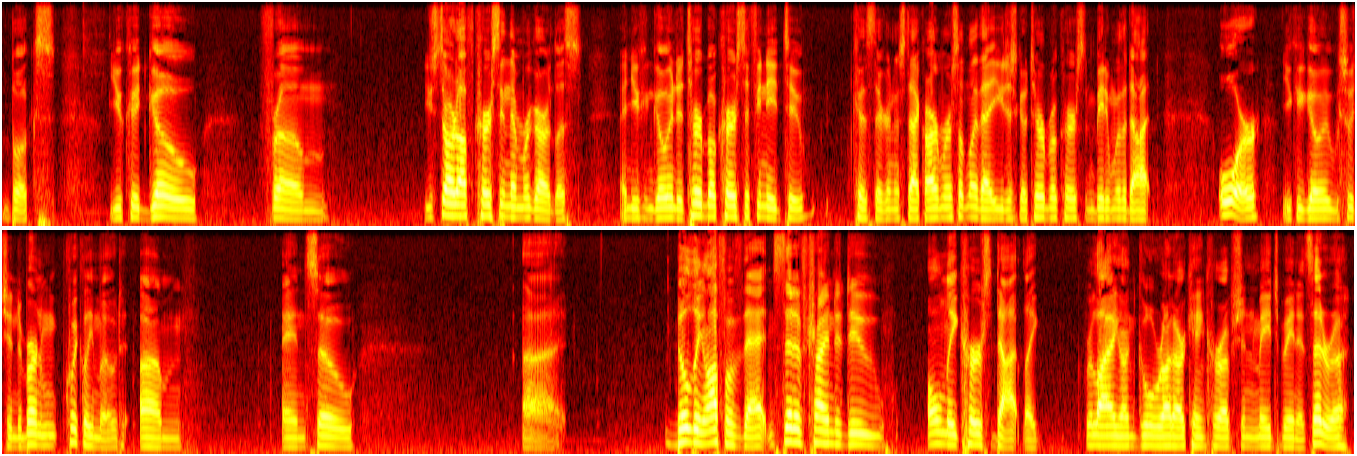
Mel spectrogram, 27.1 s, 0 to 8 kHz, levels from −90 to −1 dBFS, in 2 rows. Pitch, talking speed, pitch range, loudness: 125 Hz, 175 wpm, 110-135 Hz, -16 LUFS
